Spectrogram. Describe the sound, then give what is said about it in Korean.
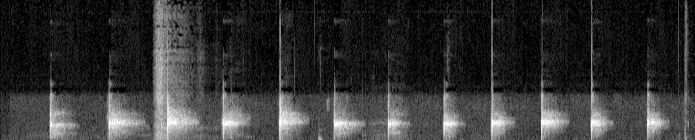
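A first-year middle school student imitates a hammer knocking on wood using only the mouth: a dozen sharp, hollow knocks in a steady, even rhythm, loud, with clear gaps between each strike. “나무를 망치로 두드리는 소리가 돼요?”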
